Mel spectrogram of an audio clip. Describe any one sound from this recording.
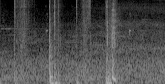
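Webs shoot out with sharp thwips.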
